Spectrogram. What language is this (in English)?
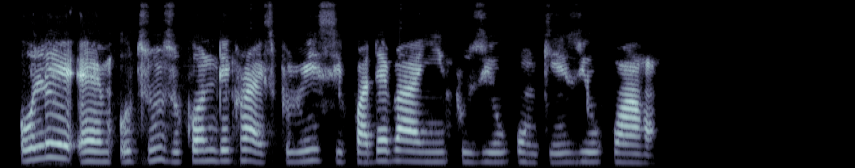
Igbo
